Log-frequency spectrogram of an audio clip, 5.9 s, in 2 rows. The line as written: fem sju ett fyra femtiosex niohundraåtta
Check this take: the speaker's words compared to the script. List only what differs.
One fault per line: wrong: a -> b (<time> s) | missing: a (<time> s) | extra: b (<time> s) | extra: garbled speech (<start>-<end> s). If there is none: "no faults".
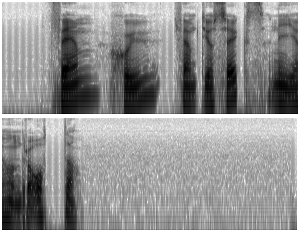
missing: ett fyra (1.6 s)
